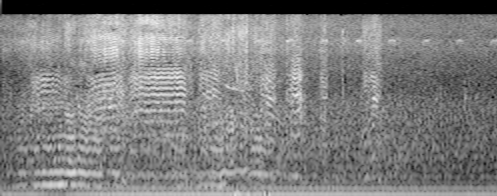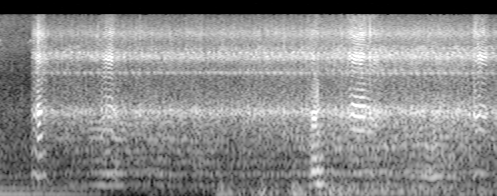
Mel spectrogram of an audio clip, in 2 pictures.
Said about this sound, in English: That high-pitched buzz is the sound of worker bees telling the queen it's time to fly to a new home.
